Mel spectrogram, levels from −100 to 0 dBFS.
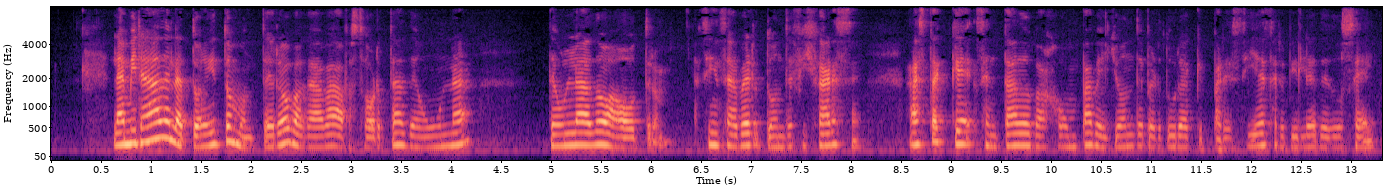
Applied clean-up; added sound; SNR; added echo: none; none; none; none.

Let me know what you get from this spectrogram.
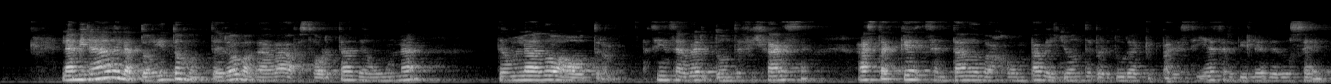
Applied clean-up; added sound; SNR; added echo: none; none; none; reverberation time 0.9 s.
